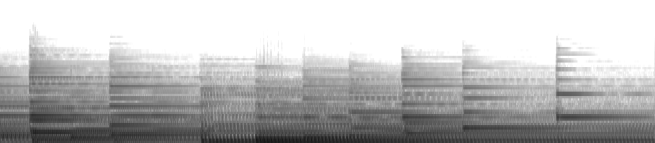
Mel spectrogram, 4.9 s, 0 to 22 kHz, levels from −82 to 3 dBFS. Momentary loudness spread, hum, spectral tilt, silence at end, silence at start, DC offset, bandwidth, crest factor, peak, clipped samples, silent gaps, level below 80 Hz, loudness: 9 LU; none; -11.5 dB/octave; 0 s; 0 s; under 0.1%; 4.3 kHz; 12 dB; 0 dBFS; under 0.1%; none; -18 dBFS; -14 LUFS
